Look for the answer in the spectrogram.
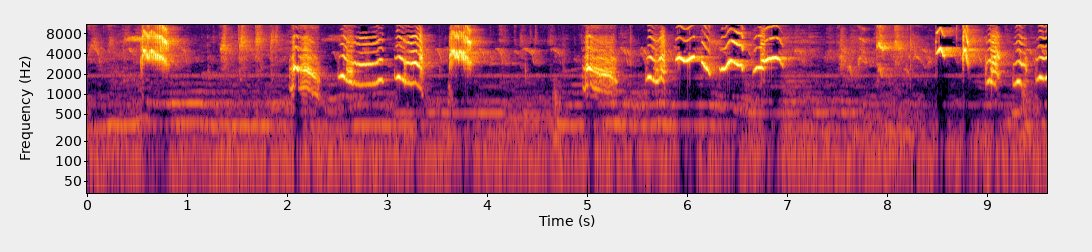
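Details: Caged white-rumped shama, hot type, in a breeder's pen, mixing harsh rasping bursts with short runs of clear looping whistles, repeated in several outbursts across the recording.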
